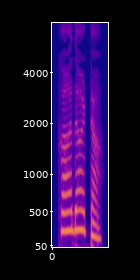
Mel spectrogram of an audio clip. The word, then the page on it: ಕೈತಟ್ಟು: kai taṭṭu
